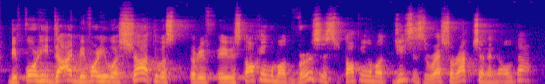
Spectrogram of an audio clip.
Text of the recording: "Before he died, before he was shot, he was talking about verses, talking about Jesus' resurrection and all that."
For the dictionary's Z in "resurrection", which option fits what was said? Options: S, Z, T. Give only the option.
S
